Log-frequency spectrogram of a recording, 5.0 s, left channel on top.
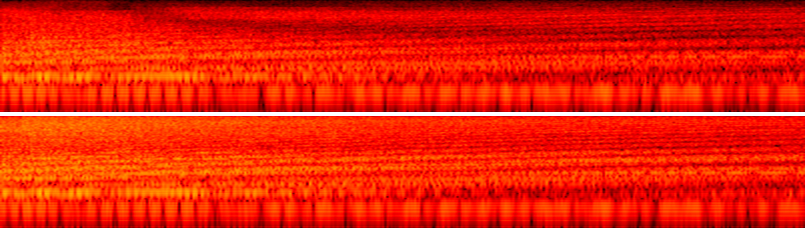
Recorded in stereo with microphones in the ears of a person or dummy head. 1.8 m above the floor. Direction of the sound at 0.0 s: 75° right (ahead or behind).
